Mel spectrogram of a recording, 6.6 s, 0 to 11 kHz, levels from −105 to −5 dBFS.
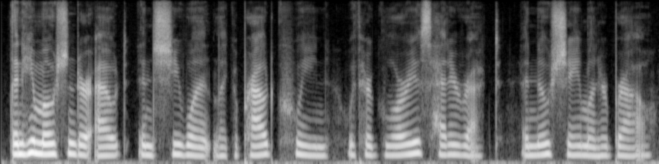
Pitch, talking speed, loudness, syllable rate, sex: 190 Hz, 210 wpm, -19 LUFS, 4.8 syllables/s, female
